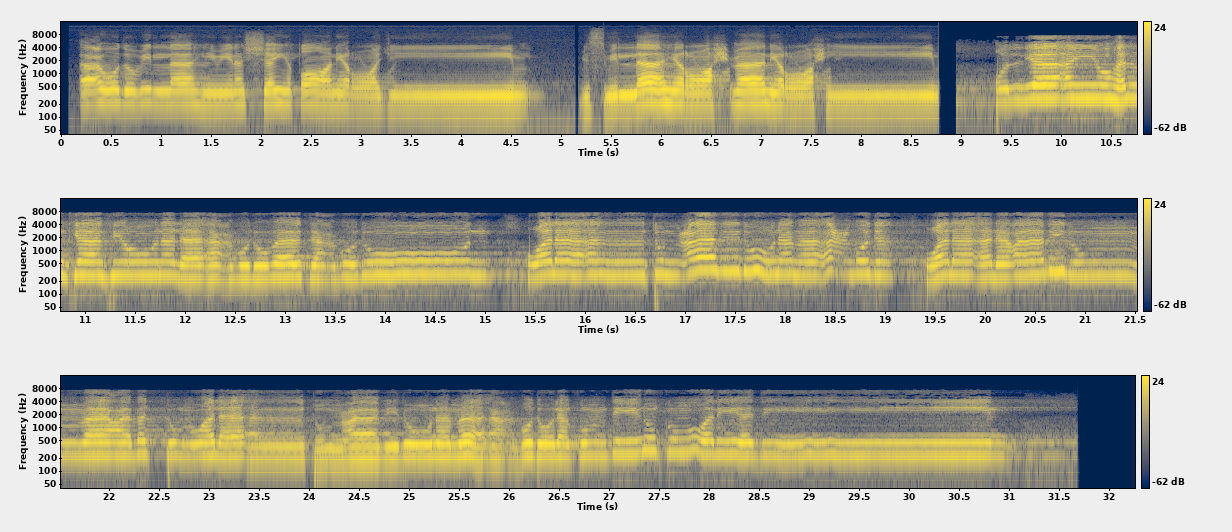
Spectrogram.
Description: سورة الكافرون Surat Al-Kafirun > مصحف الشيخ عبدالله الجهني من الحرم المكي > المصحف - تلاوات الحرمين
